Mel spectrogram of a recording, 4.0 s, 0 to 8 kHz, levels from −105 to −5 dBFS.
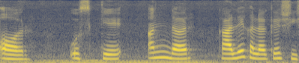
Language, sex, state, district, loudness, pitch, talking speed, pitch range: Hindi, female, Madhya Pradesh, Dhar, -16 LUFS, 215 Hz, 105 wpm, 200-235 Hz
